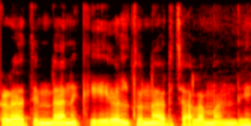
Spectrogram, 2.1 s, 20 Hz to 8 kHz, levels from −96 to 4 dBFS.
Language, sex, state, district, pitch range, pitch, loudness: Telugu, male, Andhra Pradesh, Guntur, 115-120 Hz, 120 Hz, -16 LUFS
